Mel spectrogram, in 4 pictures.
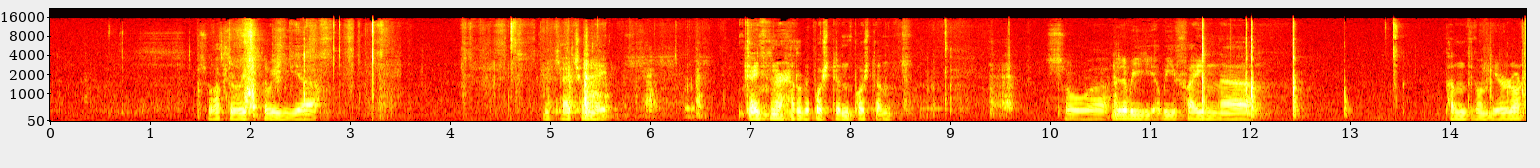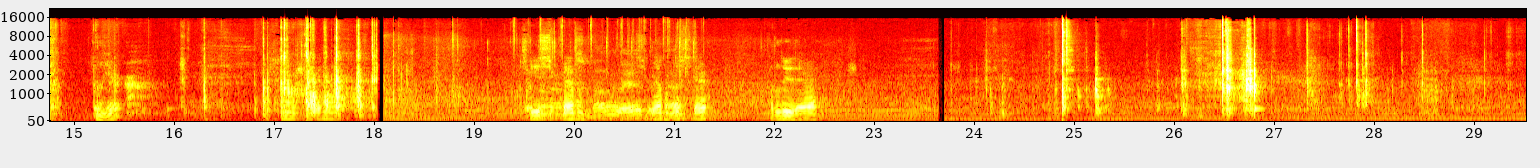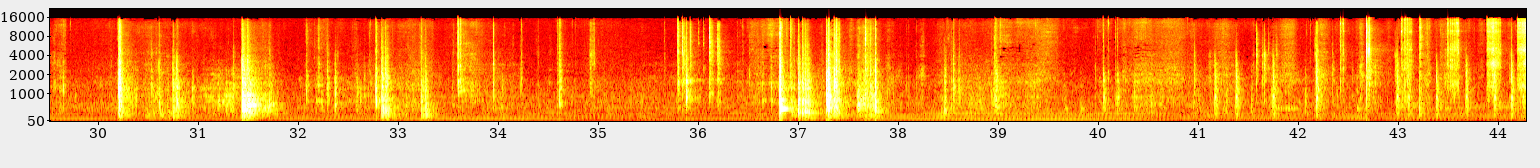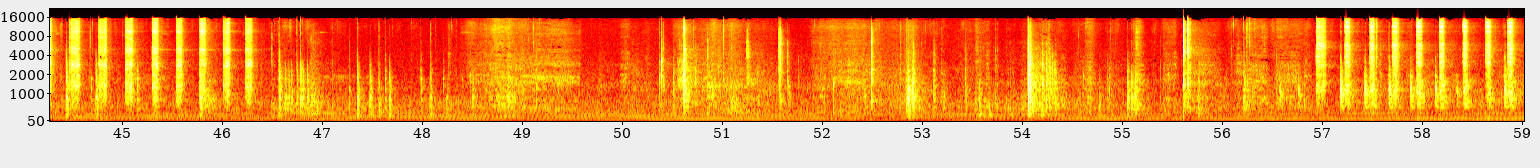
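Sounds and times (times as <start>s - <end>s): socket ratchet clicking: 43.0s - 46.4s, 56.9s - 59.0s.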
